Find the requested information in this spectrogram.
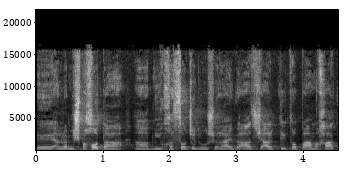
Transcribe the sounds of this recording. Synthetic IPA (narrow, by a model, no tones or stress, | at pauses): alamiʃpaχo̞t̪aː | mejuχaso̞t̪ʃeljeʁuʃalaimveazʃaalt̪iot̪o̞paːmaχat̪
